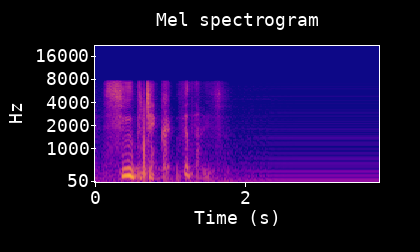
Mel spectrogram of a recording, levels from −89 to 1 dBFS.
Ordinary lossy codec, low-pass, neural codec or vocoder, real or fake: none; none; codec, 16 kHz, about 1 kbps, DyCAST, with the encoder's durations; fake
